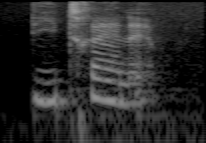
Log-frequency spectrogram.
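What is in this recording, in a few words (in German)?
"Träne", German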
